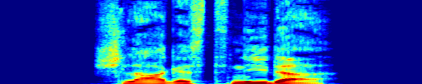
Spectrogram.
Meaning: second-person singular subjunctive I of niederschlagen
- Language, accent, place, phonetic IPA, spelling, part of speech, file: German, Germany, Berlin, [ˌʃlaːɡəst ˈniːdɐ], schlagest nieder, verb, De-schlagest nieder.ogg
